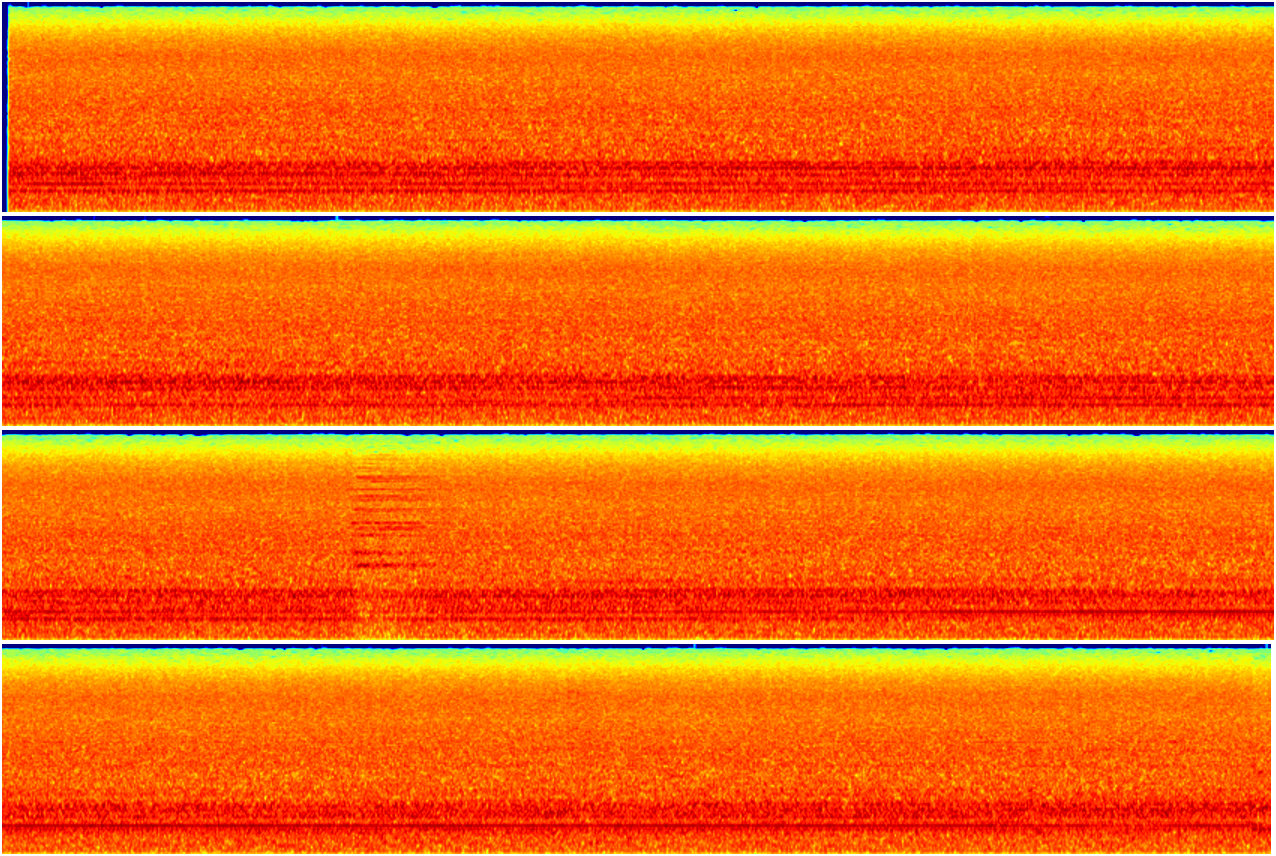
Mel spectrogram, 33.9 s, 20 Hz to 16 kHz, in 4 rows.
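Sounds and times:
machinery humming: 0:00.1 - 0:33.9
high-pitched squeal: 0:19.2 - 0:20.2.

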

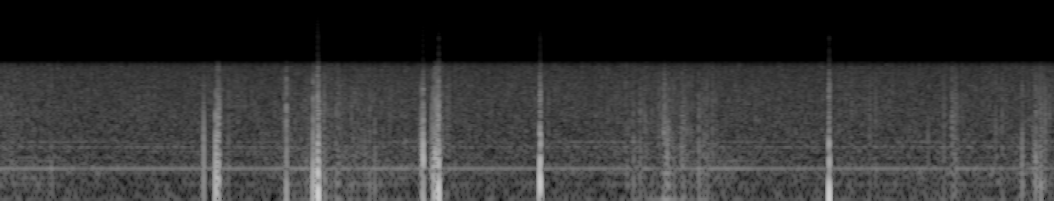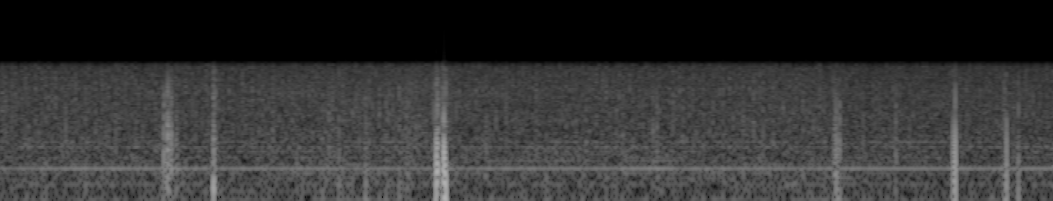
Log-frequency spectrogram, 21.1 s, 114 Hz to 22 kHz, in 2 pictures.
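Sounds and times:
low hum: 0:00.0 - 0:21.0
static hiss: 0:00.0 - 0:21.0
sharp crackling pops: 0:02.0 - 0:04.6, 0:05.3 - 0:05.6, 0:06.2 - 0:07.2, 0:08.2 - 0:08.8, 0:09.4 - 0:10.6, 0:12.1 - 0:12.9, 0:13.9 - 0:15.2, 0:18.8 - 0:20.9.

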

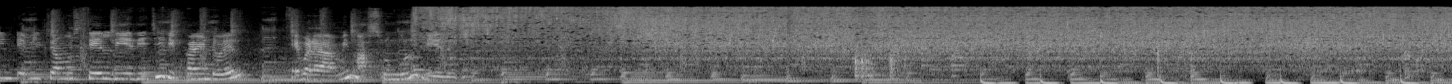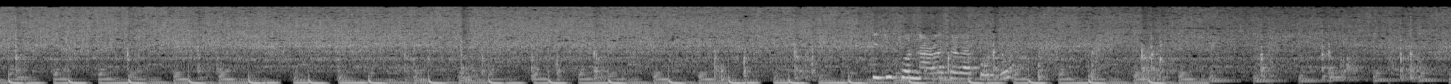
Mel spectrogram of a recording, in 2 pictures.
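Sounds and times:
mushrooms sizzling in oil: 0:04.1 - 0:29.0
spatula stirring: 0:18.3 - 0:26.5, 0:27.1 - 0:29.0.

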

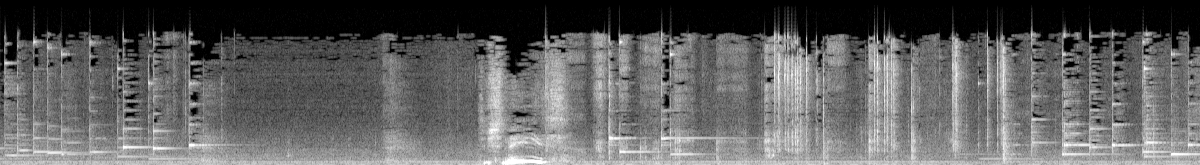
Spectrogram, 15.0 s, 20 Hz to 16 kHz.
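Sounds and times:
musical toy bell tune: 0:00.0 - 0:02.8, 0:07.6 - 0:09.6, 0:12.2 - 0:15.0.

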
